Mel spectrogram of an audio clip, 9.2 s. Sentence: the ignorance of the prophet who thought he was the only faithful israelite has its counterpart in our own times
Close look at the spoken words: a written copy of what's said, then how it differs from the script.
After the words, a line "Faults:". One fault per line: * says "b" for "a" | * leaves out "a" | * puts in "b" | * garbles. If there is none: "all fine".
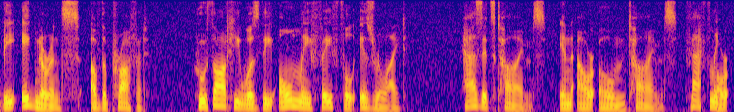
the ignorance of the prophet who thought he was the only faithful israelite has its times in our own times [garbled]
Faults:
* says "times" for "counterpart"
* garbles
